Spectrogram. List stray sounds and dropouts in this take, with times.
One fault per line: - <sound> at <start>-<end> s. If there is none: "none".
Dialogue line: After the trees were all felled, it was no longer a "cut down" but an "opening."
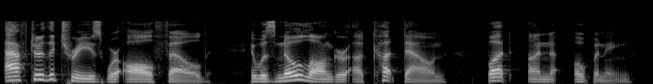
none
